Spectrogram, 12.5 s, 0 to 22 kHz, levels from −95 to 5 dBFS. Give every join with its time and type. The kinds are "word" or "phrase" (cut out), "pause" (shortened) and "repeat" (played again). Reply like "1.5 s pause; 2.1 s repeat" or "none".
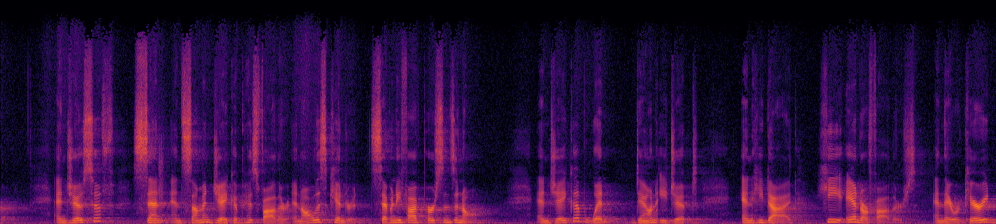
8.2 s word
